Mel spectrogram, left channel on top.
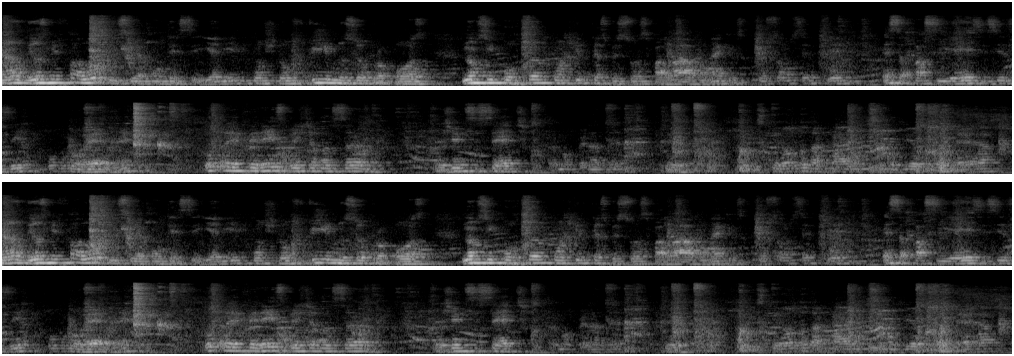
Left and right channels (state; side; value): normal; both; correlation 0.57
